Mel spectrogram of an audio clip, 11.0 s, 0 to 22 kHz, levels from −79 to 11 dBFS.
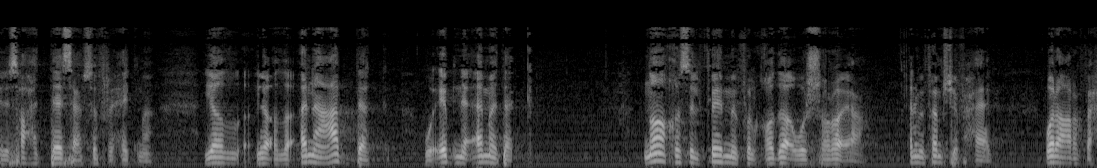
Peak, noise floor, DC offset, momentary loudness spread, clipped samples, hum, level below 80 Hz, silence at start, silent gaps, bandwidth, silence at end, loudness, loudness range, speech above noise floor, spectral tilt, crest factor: -4 dBFS; -53 dBFS; under 0.1%; 12 LU; under 0.1%; 50 Hz at -60 dBFS; -60 dBFS; 0 s; none; 11.5 kHz; 0 s; -25 LUFS; 2 LU; 29 dB; -4 dB/octave; 22 dB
